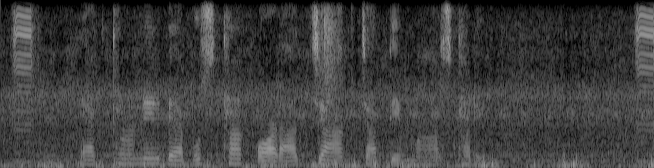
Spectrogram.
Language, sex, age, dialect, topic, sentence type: Bengali, female, 25-30, Northern/Varendri, agriculture, statement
